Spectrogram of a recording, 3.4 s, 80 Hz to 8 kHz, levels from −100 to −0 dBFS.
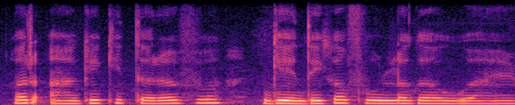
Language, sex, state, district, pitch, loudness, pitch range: Hindi, female, Uttar Pradesh, Lalitpur, 220 Hz, -18 LUFS, 210-235 Hz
